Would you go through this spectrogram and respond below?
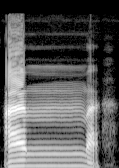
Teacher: pada lafal amma ta'malun, tahan pada bunyi ma. Amma, karena pada lafal tersebut ada yang dinamakan dengan bacaan gunnah.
